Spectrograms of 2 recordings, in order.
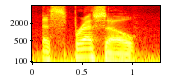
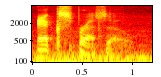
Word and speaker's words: espresso: And 45% of coffee snobs, so these are people that say they are coffee snobs, judge you for pronouncing espresso, expresso. So if they hear you say expresso, just know that you're being silently judged.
